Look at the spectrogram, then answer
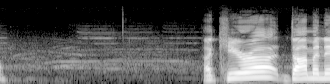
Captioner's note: applause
